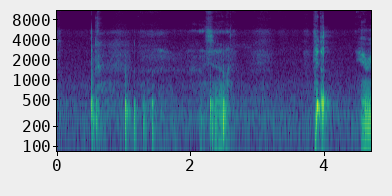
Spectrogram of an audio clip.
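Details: Persistent intractable hiccups since December 2015, not resolved by doctors, with breathing and choking spasms, recorded around 1:15 am: repeated abrupt, sharp gulping catches about every 3 seconds (20 per minute) with brief breathy sounds between them.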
